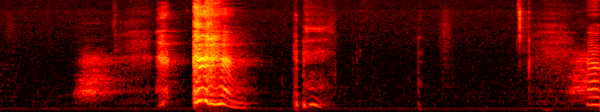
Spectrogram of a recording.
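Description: A person coughing and clearing their throat: a breath about a second in, a loud cough about two seconds in with a falling voiced tail, and a shorter one a second later, with a few faint clicks between.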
